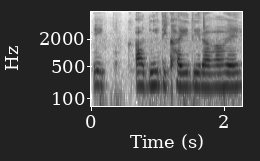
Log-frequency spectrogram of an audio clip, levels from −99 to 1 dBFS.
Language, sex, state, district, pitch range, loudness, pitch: Hindi, female, Gujarat, Gandhinagar, 180-190 Hz, -20 LUFS, 185 Hz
